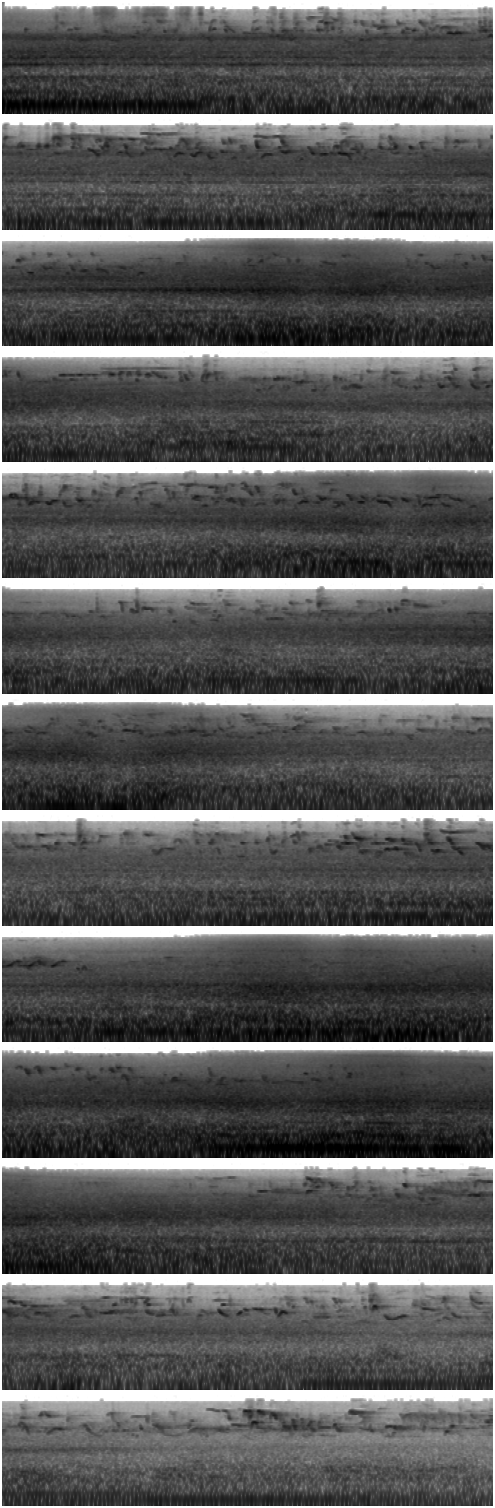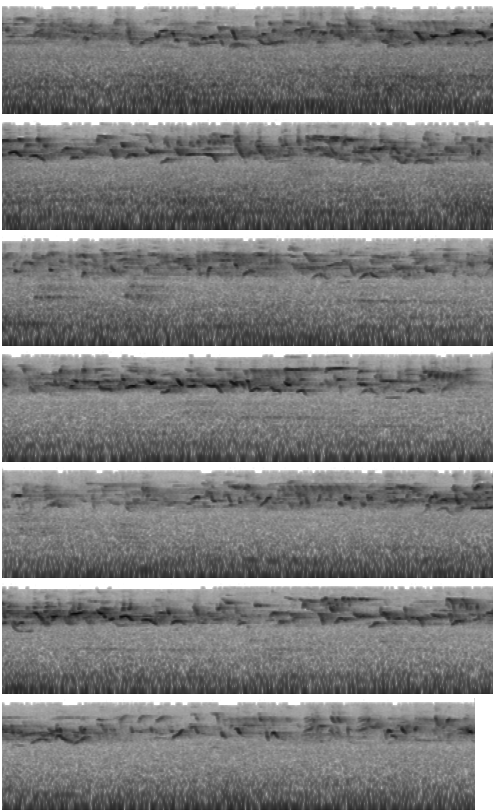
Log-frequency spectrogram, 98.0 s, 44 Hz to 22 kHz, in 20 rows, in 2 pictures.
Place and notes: a bridge between the woods and the traffic: the recording of a short spring morning walk.
Vicenza, Veneto, Italia, April 2022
